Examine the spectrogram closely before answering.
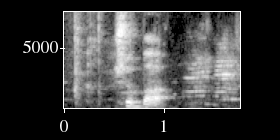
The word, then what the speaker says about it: Shabbat: How do you pronounce this word? Shabbat.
